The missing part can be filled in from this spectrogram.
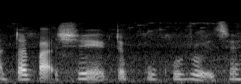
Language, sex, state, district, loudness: Bengali, female, West Bengal, Dakshin Dinajpur, -20 LUFS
